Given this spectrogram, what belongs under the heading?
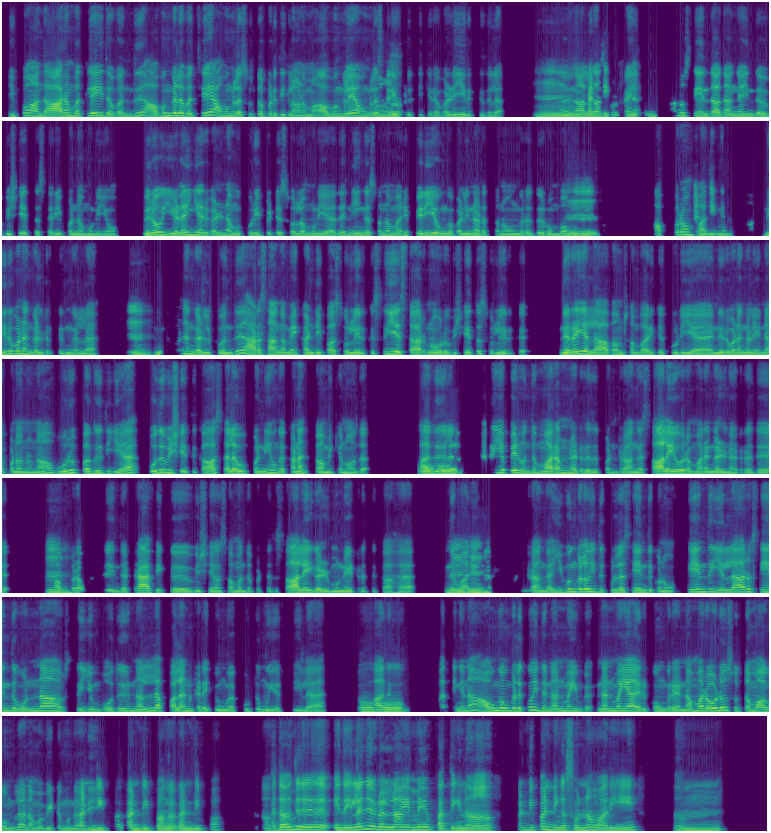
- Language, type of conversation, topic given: Tamil, podcast, இளைஞர்களை சமுதாயத்தில் ஈடுபடுத்த என்ன செய்யலாம்?
- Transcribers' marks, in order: other noise; "எல்லாருமே" said as "எல்லாயுமே"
